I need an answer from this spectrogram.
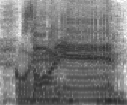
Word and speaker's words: Zion: Zion. Zion. That's his girlfriend, everyone, by the way. Zion. It's like Diane, but Zion.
